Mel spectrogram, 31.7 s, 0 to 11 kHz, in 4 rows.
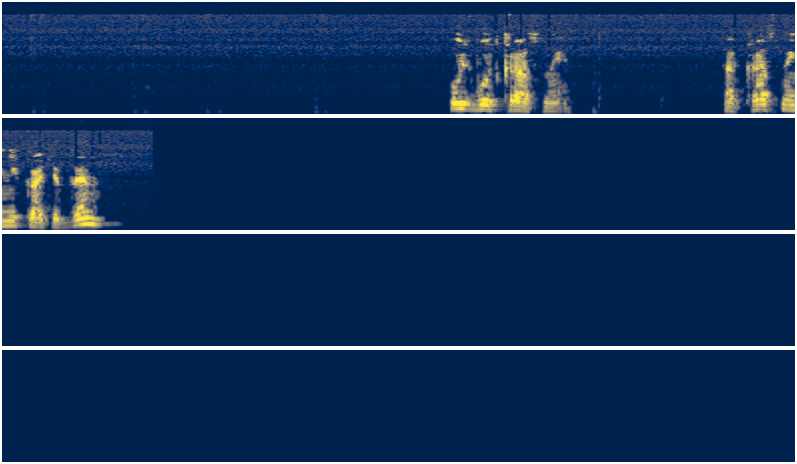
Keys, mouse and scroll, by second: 5.9-6.4 middle drag, 22.2-24.8 drag, 26.2 click, 27.2 middle click, 28.4 click, 29.8 middle click, 31.0-31.5 shift+middle drag.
